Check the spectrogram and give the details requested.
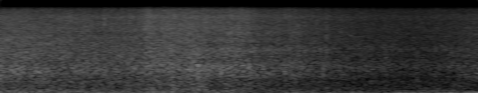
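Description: Steady rushing hiss of sea-water ambience, the upper part of it dimming slightly about halfway through.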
